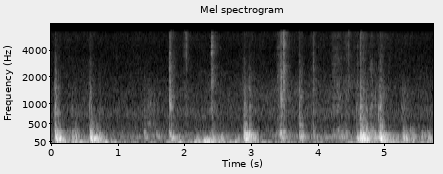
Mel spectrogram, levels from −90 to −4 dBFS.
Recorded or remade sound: recorded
